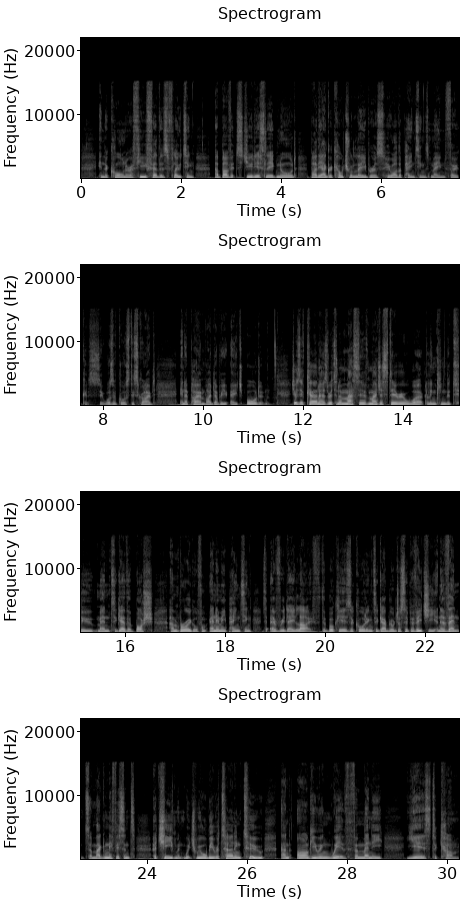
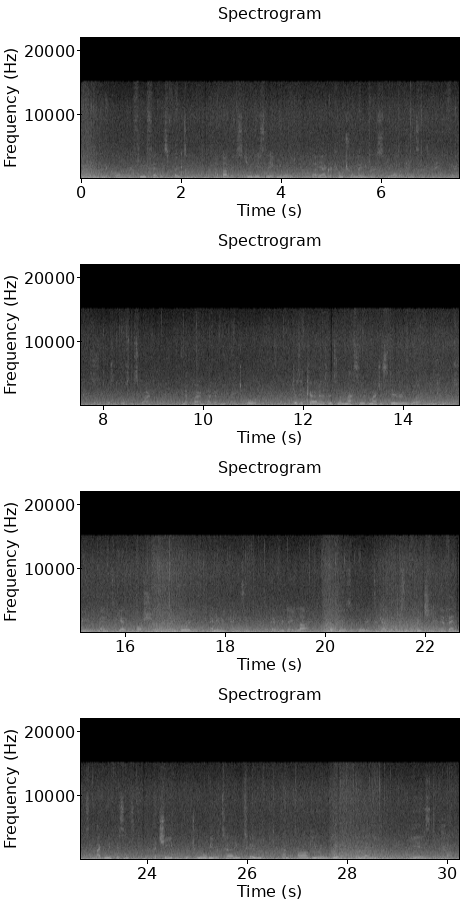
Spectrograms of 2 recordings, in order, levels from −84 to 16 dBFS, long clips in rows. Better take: first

